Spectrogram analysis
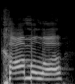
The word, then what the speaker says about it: Kamala: yeah he said it right like he said Kamala ah Kamala Mala Mala it's like weird it's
